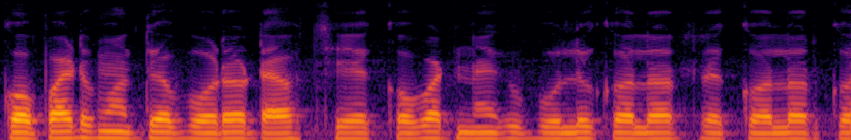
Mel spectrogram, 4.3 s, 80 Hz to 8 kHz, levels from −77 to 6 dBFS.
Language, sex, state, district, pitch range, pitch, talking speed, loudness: Odia, male, Odisha, Malkangiri, 120-125 Hz, 120 Hz, 155 wpm, -17 LUFS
